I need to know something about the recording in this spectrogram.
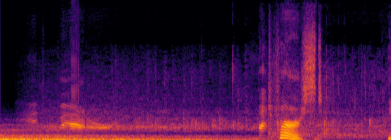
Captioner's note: audience laughter, applause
